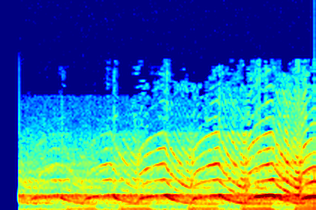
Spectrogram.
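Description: Emergency vehicle siren in fast yelp mode: a loud wail sweeping down and up about three times a second.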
